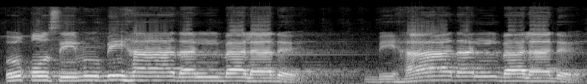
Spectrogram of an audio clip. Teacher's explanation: جب وقف کریں گے دال ساکن ہو جائے گی اور دال حروف قلقلہ میں سے ہے, اور جب حروف قلقلہ ساکن ہوں تو ان میں خوب قلقلہ ظاہر ہوگا.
